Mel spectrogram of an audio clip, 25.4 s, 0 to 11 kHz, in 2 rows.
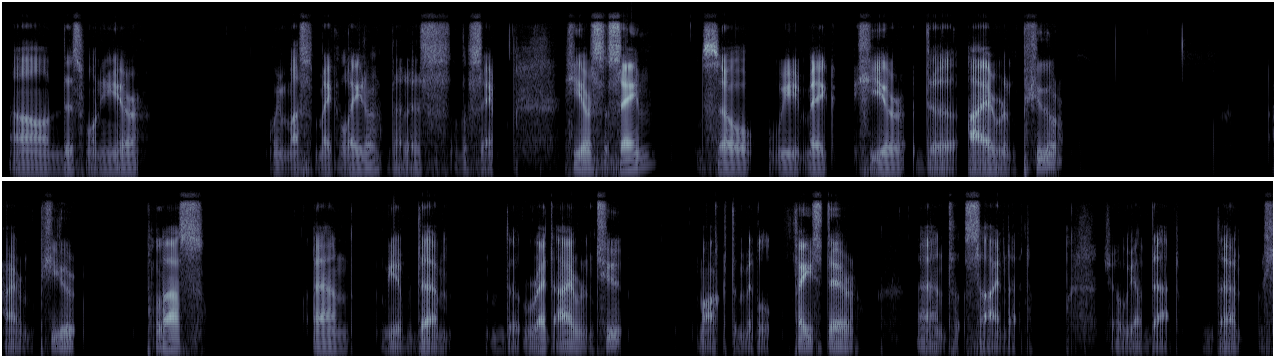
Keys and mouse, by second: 3.4 Tab, 4.2 Tab, 9.5-11.4 drag, 14.5-17.6 drag, 19.5-21.9 right drag, 21.1-22.8 drag, 22.8 Tab, 25.0 Tab.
